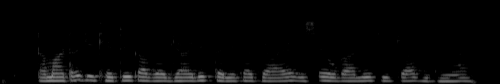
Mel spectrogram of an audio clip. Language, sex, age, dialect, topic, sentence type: Hindi, male, 51-55, Garhwali, agriculture, question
